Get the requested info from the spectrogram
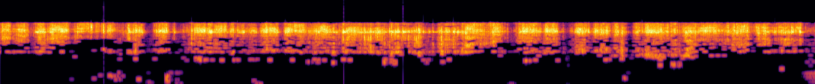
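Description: Chimney inspection camera head scraping and rattling against loose soot and debris inside a flue, a continuous crackling, gritty noise that flickers in loudness as the camera is moved.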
